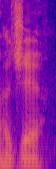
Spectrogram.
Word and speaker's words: Ajer: I couldn't say to you with certainty, if you said to me, that back three, Zanka, Ajer, Collins, who definitely plays?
